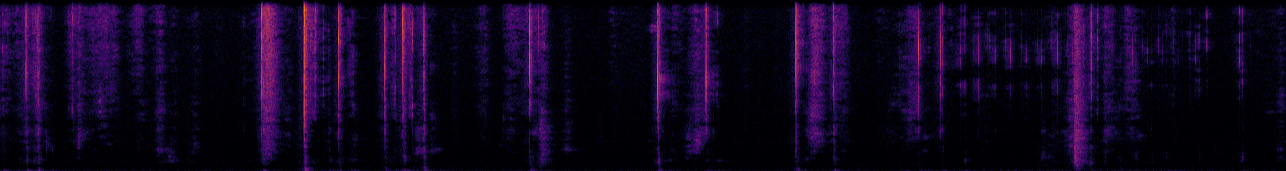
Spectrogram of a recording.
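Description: Scattered bursts of clicking key presses on a computer keyboard, sharp and close, separated by quiet pauses, with no talking over them.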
